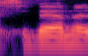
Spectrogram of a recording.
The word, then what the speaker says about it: Savanah: And Savannah is spelled Savanah.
